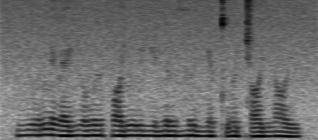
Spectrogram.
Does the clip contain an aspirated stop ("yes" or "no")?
no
